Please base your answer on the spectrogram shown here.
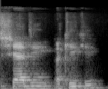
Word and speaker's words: Shadi Akiki: Because I don't want to mispronounce it. My name is Shadi Akiki. Shadi Akiki, yeah.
